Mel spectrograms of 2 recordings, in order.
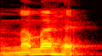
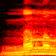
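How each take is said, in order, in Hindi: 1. शब्द के अंत में फुसफुसाती 'ह' ध्वनि है। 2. शब्द के अंत में कोई फुसफुसाती 'ह' ध्वनि नहीं है। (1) "नमः विसर्ग के साथ बोलना है, ये इसका सही उच्चारण है" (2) "नम मत बोल देना, कई लोग नम बोलते हैं"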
